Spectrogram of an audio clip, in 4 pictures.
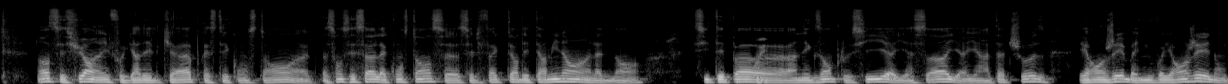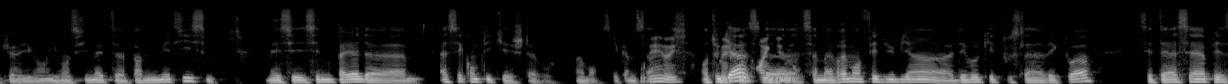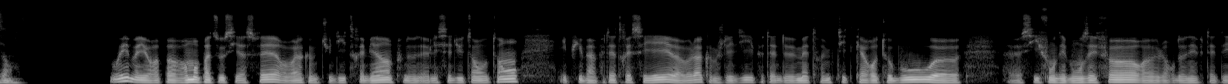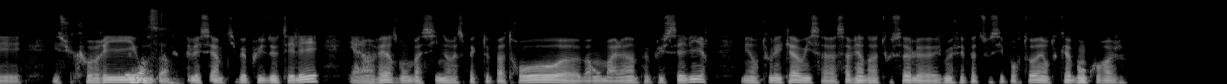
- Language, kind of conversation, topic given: French, advice, Comment réduire la charge de tâches ménagères et préserver du temps pour soi ?
- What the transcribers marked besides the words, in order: tapping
